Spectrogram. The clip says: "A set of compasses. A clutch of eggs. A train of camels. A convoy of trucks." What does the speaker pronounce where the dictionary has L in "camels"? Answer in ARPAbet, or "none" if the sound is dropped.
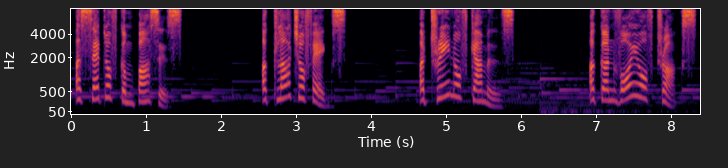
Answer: L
